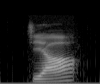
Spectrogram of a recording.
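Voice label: "jia", Chinese, second tone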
